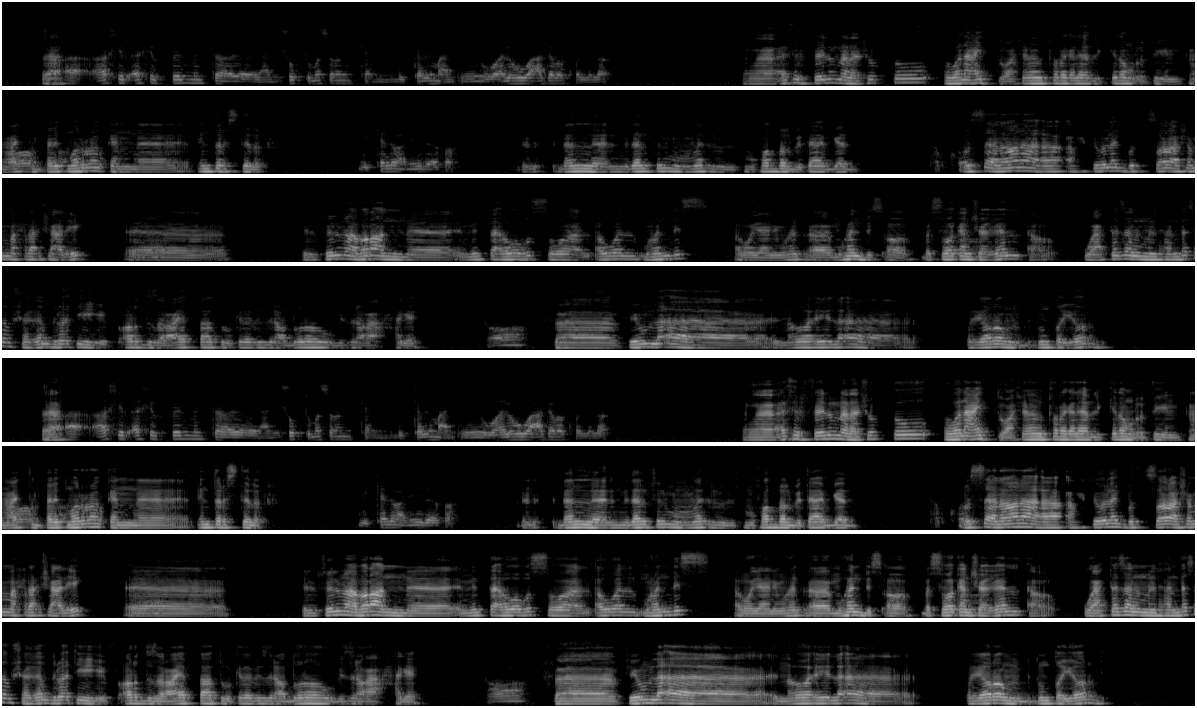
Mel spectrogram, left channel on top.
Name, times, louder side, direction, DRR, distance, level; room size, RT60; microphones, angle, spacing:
voice 1, 0.4-6.1 11.9-12.6 15.5-16.5 21.2-21.9 25.2-25.6 33.4-33.7 40.6-41.1, right 2 dB, 15° right, 0.4 m, -44 dB
voice 2, 7.4-14.6 17.1-20.5 21.5-24.7 25.1-26.1 26.9-30.9 31.2-34.4 34.7-40.0 41.3-44.9 45.4-46.8, right 5 dB, 75° right, 0.5 m, -32 dB
4.0 x 2.2 x 3.7 m
head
